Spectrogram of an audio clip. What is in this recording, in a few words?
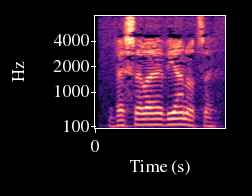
Merry Christmas, slovak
